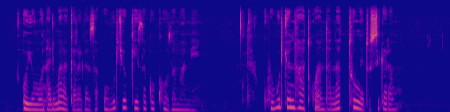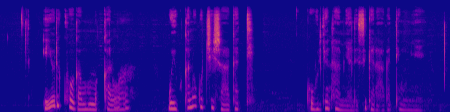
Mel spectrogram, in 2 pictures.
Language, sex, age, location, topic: Kinyarwanda, female, 18-24, Kigali, health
